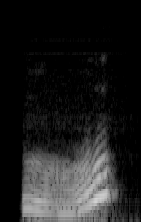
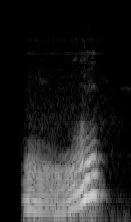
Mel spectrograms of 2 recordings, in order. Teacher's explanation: It has the falling rising tone. The falling rising tone is the third tone of Chinese language.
